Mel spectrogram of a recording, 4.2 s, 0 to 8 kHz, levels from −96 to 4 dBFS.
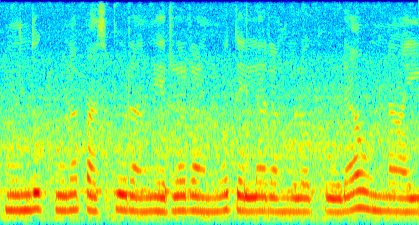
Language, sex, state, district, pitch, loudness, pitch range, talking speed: Telugu, female, Andhra Pradesh, Guntur, 195 Hz, -15 LUFS, 185-205 Hz, 155 wpm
